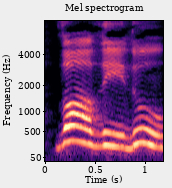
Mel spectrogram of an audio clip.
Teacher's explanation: hujung lidah keluar sikit sahaja pada gigi depan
